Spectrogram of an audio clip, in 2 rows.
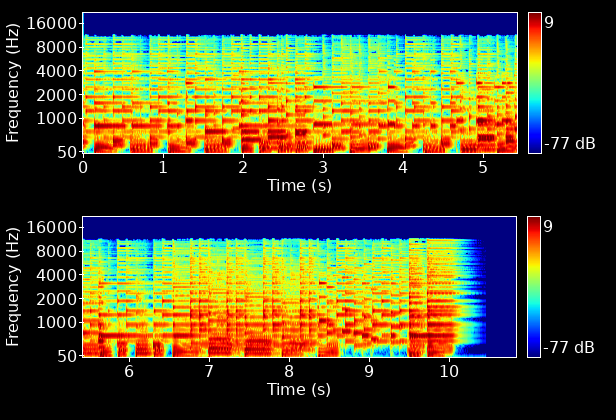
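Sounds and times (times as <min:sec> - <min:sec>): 
MIDI holiday country music: 0:00.1 - 0:09.8.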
